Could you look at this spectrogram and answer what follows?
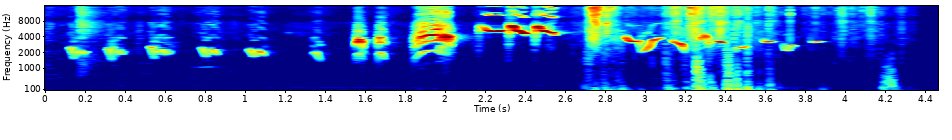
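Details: Green leafbird singing to provoke a speckled young leafbird into fighting spirit: a series of short clipped whistled notes, then louder buzzy bursts and high twisting whistles over heavy rustling or flapping noise.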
